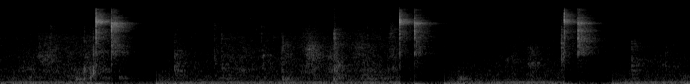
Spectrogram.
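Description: Handheld dog-training clicker clicking three times, about a second in, at about four seconds and near six seconds, some as a quick double click, with a faint steady hum beneath.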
